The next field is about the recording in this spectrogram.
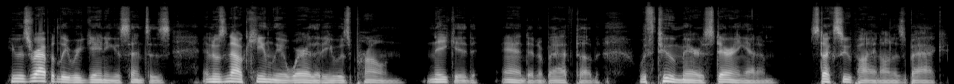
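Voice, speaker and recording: A man's voice: low voice, moderate pace, no room sound, studio quality. A man reading a story aloud as scripted audiobook narration. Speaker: audiobook reader.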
